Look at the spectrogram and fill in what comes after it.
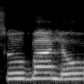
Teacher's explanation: ಇಲ್ಲಿ ಬಾ ಮಹಾಪ್ರಾಣ ಹೇಳ್ಬಾರ್ದು, ಸುಬಲೋ ಅಷ್ಟೇ, ಸುಭ ಅಂತ ಹೇಳ್ಬಾರ್ದು.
